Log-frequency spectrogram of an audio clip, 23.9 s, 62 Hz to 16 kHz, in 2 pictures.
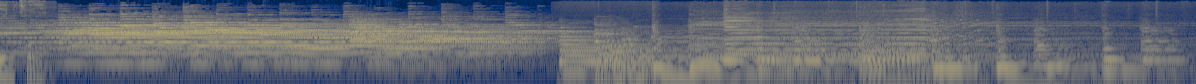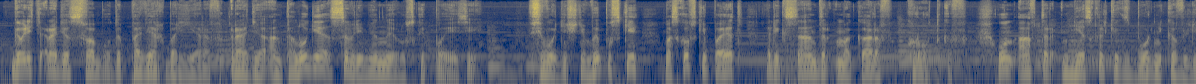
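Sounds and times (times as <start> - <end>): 
speech: 0.0 - 0.7, 12.2 - 23.9
bright high church bells pealing: 0.0 - 10.4
deeper heavier church bells: 0.0 - 12.1.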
